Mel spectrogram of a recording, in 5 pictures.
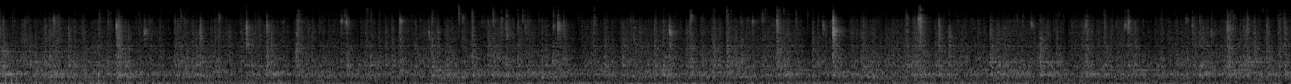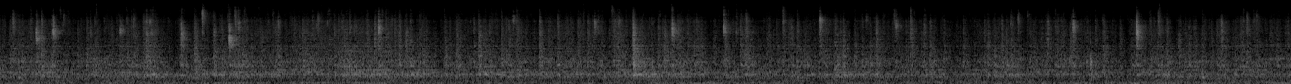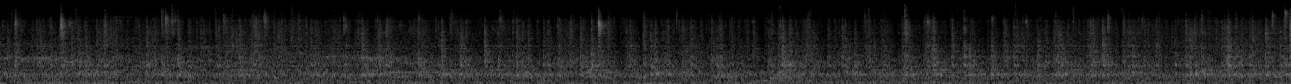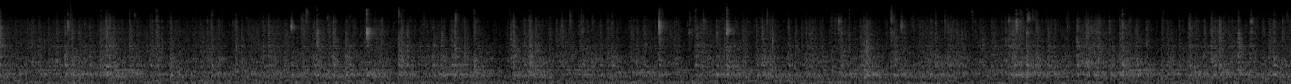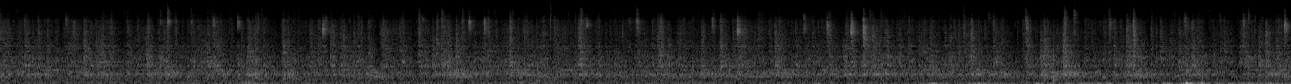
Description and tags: Rain Gutter-SPB-038
Rain falling around and through the downspout of a rain gutter in the courtyard of the apartment building where I stayed in St. Petersburg. There were 3 or 4 downspouts from which I made a total of 7 recordings. September 3, 2012, around 4 PM. Recorded with a Zoom H2.
rain, Saint-Petersburg, Field-recording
